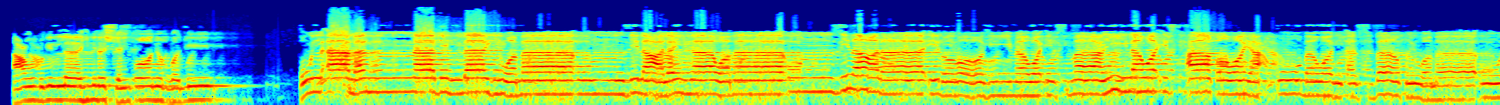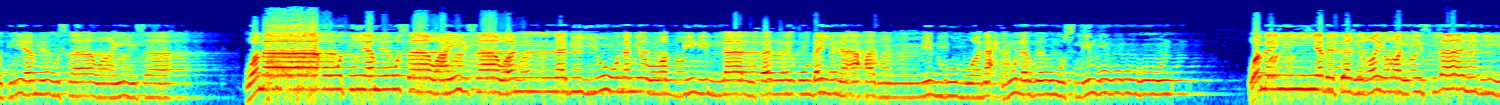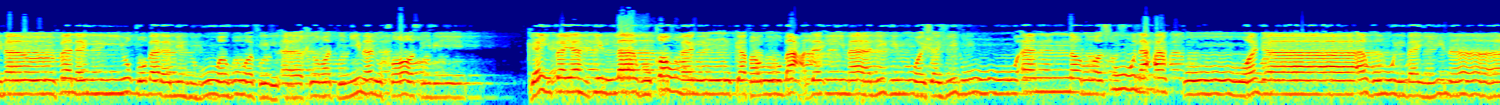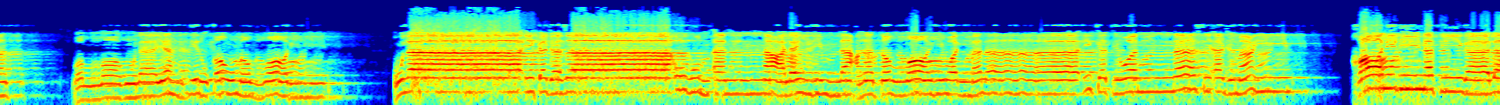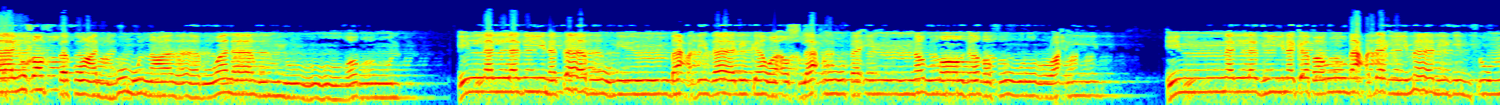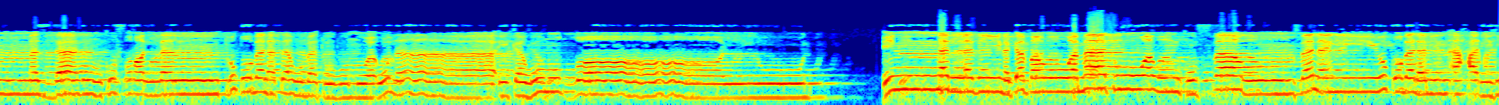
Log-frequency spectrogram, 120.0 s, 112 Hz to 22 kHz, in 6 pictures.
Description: ترتیل صفحه 61 قرآن با صدای شهریار پرهیزگار
Parhizgar-Shahriar-Juz-03-Page-061.mp3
